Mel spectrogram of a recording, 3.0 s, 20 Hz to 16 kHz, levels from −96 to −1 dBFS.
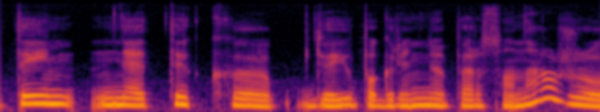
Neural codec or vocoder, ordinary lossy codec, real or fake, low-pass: vocoder, 44.1 kHz, 128 mel bands every 256 samples, BigVGAN v2; AAC, 96 kbps; fake; 14.4 kHz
